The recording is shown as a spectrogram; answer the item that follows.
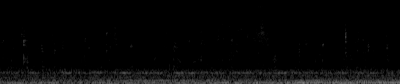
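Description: A person chewing a mouthful of fried fish sandwich with the mouth closed: faint, soft, irregular chewing clicks over a steady low hum.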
